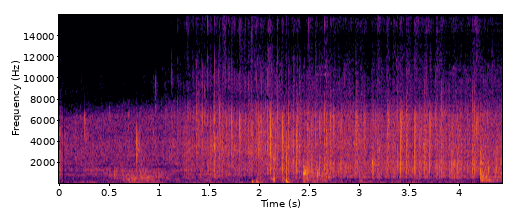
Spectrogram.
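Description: Boiled chickpeas hitting hot oil in a frying pan with fried potatoes and pointed gourd: a crackling sizzle that starts up and grows louder about a second in, with a few soft knocks and a spatula stirring.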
